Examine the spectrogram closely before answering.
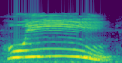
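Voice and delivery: ruim with IM drawn out high; a long, high IM ending "ruim"; stressed last syllable. Shown as a demonstration. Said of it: "Última sílaba tônica".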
